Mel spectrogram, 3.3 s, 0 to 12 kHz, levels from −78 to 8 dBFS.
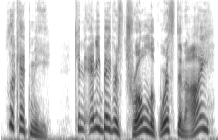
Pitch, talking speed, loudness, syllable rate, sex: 205 Hz, 200 wpm, -17 LUFS, 5.5 syllables/s, male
